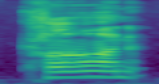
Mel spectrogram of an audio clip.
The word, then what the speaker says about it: Khavn: of a man named Con de la Cruz. His first name is spelled Khavn, Con de la Cruz.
